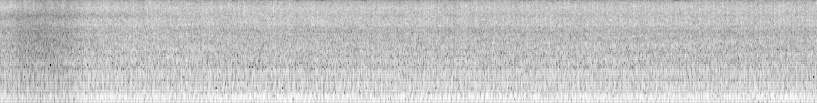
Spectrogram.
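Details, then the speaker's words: New Craftsman snowblower with Chinese PowerMore engine, after gummed carburetor cleaned and fuel line and tank blown out with fresh gas: one pull, catches within a second, then steady, even full-throttle buzz without misses; normal running. "Blew out the fuel line, blew out the fuel tank, replaced some gas, put the entire apparatus back on, and now it runs good."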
